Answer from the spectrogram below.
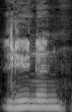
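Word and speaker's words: Lynen: Im Gegenteil, das Zentrum stand nachher am Ende mit äh, Linen, Linen, wie spricht man ihn aus? Lünen. Lünen, Lünen.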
